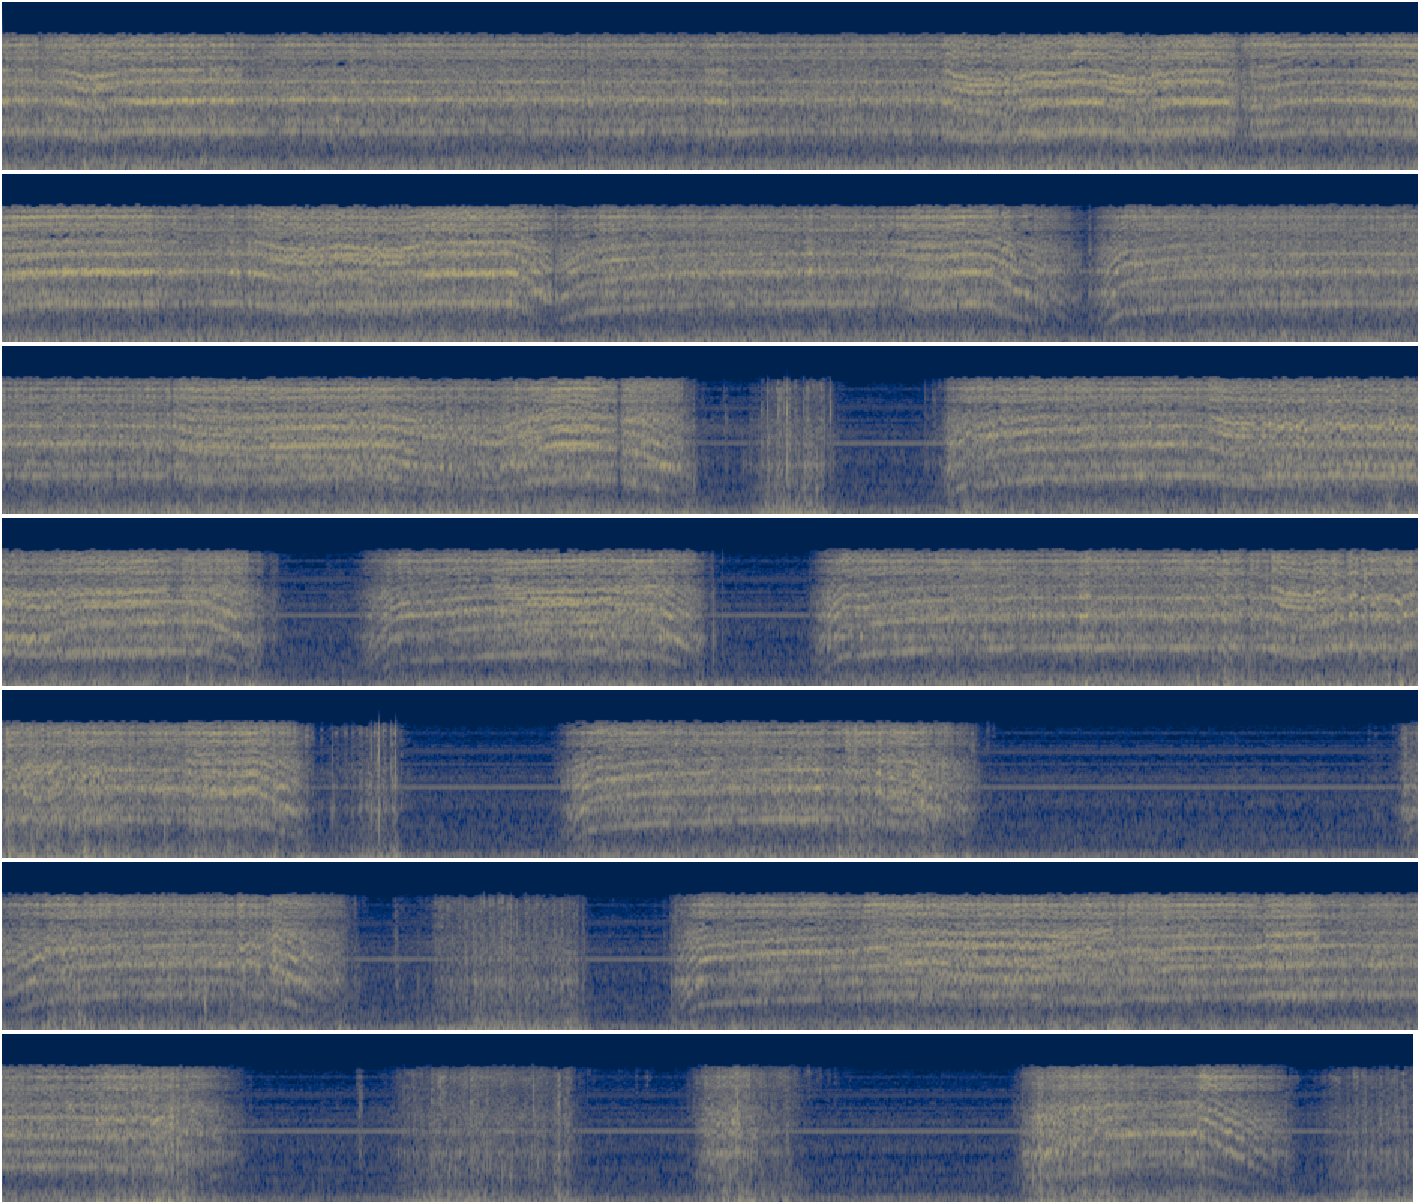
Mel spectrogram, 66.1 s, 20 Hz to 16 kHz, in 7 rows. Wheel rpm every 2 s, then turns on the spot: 230, 230, 230, 220, 220, 220, 190, 220, 170, 230, 210, 130, 60, 210, 180, 80, 110, 190, 230, 200, 40, 200, 40, 60, 140, 30, 160, 190, 200, 30, 30, 30, 100.
40-42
